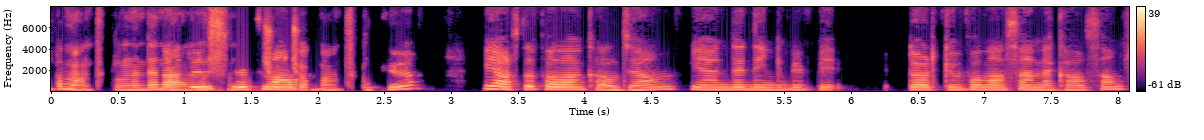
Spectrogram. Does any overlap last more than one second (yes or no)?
yes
